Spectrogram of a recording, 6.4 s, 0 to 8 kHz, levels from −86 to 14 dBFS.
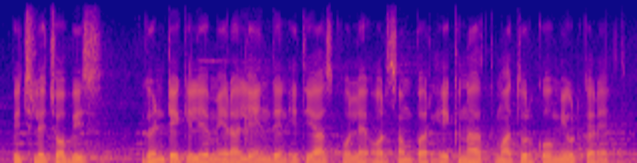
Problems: constant background noise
